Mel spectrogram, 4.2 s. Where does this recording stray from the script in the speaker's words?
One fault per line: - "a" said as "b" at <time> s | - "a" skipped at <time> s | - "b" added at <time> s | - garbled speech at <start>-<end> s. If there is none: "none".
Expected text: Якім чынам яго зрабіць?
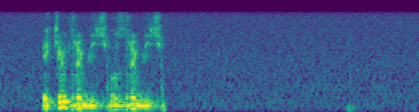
- "чынам" said as "зрабіць" at 0.7 s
